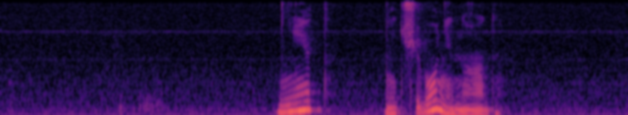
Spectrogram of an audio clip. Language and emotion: Russian, sad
